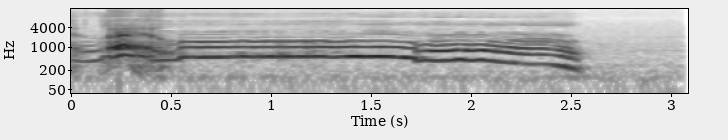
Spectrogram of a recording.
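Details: Domestic dog howling like a wolf: a brief rough yelp, then a steady harmonic howl held level, stepping down once and sliding lower before ending abruptly after about two and a half seconds.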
